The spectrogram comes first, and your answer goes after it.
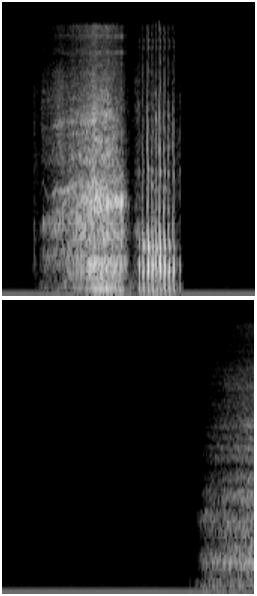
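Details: Mountain lion, or cougar, producing a loud, harsh hissing snarl that swells and breaks into a short pulsing growl, then silence, then the start of another rough rasping growl.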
